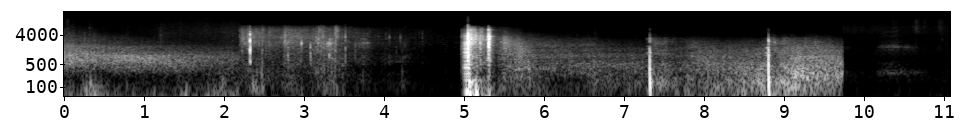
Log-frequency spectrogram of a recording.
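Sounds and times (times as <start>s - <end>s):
shotgun shots: 5.0s - 9.8s.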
